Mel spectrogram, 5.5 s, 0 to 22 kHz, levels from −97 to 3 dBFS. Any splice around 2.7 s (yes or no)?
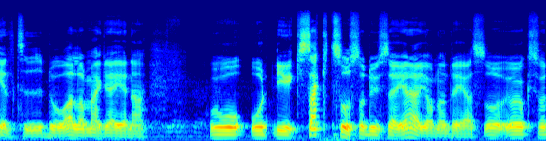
yes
